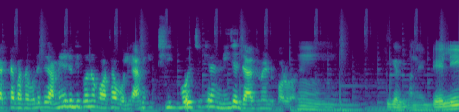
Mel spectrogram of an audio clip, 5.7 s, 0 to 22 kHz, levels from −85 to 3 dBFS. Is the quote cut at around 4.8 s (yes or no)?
yes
